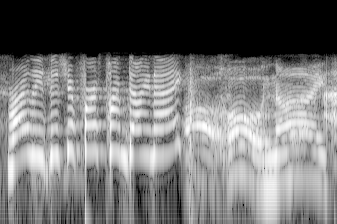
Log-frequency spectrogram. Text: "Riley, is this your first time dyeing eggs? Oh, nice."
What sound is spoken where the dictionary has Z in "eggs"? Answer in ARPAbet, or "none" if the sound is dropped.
none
